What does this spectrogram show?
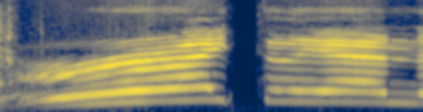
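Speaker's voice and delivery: "right" stretched long, sliding up high and loud; RIGHT drawn out, rising. Real, not acted. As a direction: draw out "right" in a big rising swoop. Demonstrates how far key turns.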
